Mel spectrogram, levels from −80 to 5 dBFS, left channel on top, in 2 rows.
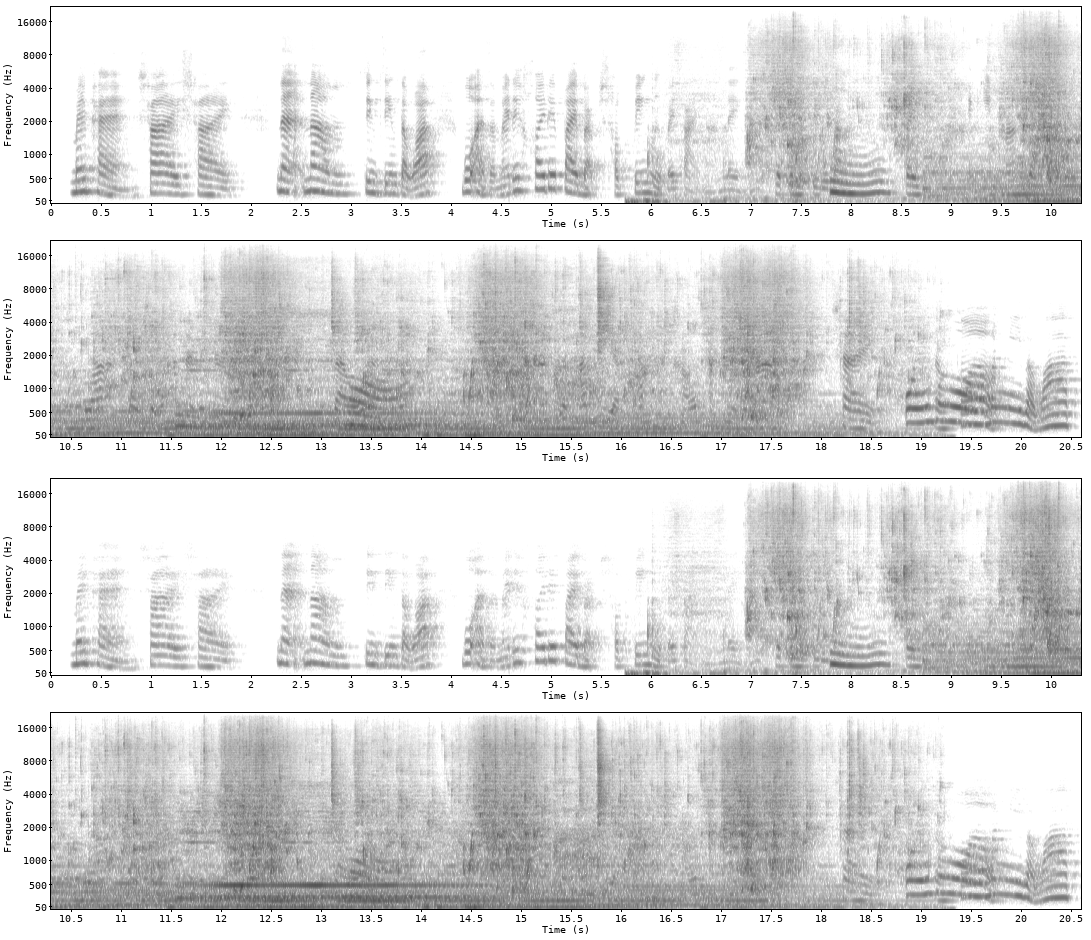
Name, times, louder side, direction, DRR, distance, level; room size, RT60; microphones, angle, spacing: voice 1, 0.2-7.9 8.5-8.7 9.2-12.5 13.1-14.1 15.0-17.6 18.1-18.8 19.1-19.8, left 3 dB, 60° left, 8 dB, 1.7 m, -43 dB
Bathtub (filling or washing), 5.7-19.2, right 4 dB, 25° right, 2.1 m, -33 dB
voice 2, 7.8-8.4 11.5-12.3 13.2-13.9 18.8-20.5, left 2 dB, 25° left, 5 dB, 1.0 m, -34 dB
sound 1, 8.7-18.9, right 3 dB, 75° right, 1.6 m, -32 dB
sound 2, 12.5-15.0 15.3-15.9, right 1 dB, 10° right, 2.2 m, -40 dB
14.0 x 13.5 x 3.7 m, 0.39 s
head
